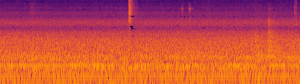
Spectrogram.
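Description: Steady low room hum, like a fan or ventilation unit running, with one sharp click about two and a half seconds in and a fainter one near the end.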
